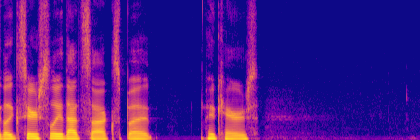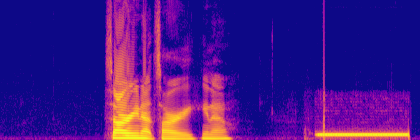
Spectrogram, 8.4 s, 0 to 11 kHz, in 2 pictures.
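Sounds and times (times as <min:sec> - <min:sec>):
speech: 0:00.0 - 0:02.7, 0:05.3 - 0:06.6
ringback tone of an outgoing phone call: 0:07.4 - 0:08.3.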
